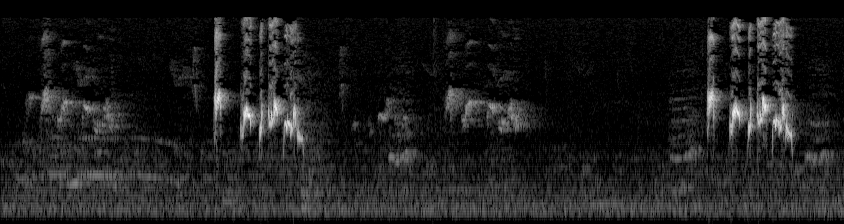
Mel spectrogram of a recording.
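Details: Red-whiskered bulbul in morning song training, pushed toward the wild double-note 'âm kép già rừng' style. Quieter warbles lead into two strong bursts of rapid whistled notes about five seconds apart, with softer phrases between.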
